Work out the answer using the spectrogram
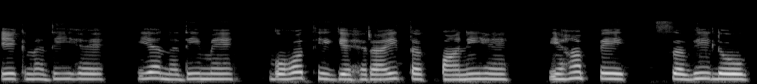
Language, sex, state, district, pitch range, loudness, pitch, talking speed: Hindi, female, Bihar, Saran, 240-255 Hz, -21 LUFS, 250 Hz, 135 wpm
